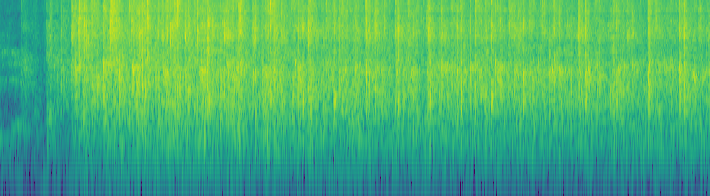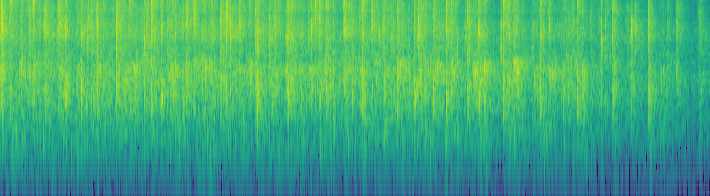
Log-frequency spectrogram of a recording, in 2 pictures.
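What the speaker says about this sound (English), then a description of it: "join me in a round of applause for all of the veterans here today" An audience at a Veterans Day ceremony at the Iowa Veterans Home gives a sustained round of applause for veterans, dense steady clapping that lasts about thirteen seconds before easing slightly at the end.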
